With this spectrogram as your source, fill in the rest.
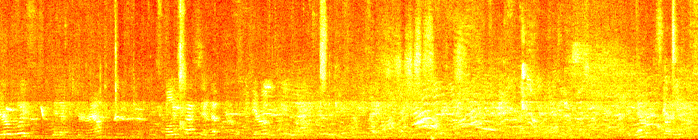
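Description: A crowd of children chatters and murmurs.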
